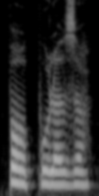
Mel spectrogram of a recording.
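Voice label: "pòpulos", female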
